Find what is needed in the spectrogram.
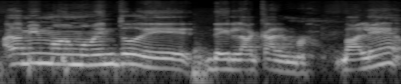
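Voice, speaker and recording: A woman's lively intonation and slight Andalusian accent at a fairly slow pace, with noticeable background noise. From Andalusia, southern Spain. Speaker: exam preparation teacher. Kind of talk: online class. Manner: halting.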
